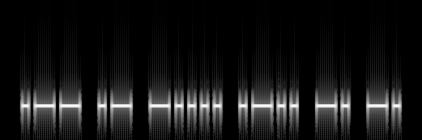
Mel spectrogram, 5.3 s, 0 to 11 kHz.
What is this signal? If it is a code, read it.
Morse code, heard as a keyed tone, about 15 wpm, 700 Hz. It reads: WA6LNN
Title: USA Callsign DE Callsign 15wpm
